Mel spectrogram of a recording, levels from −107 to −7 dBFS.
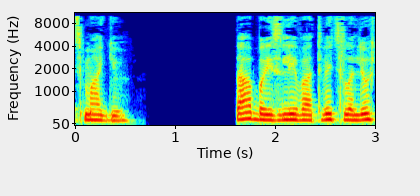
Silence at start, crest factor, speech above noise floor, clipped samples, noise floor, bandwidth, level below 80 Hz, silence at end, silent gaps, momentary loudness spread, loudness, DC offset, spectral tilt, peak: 0 s; 16 dB; over 72 dB; under 0.1%; under -90 dBFS; 10.5 kHz; -58 dBFS; 0 s; 0.74-1.60 s; 8 LU; -19 LUFS; under 0.1%; -7.5 dB/octave; -4 dBFS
